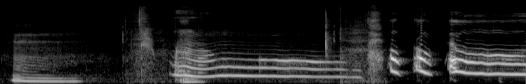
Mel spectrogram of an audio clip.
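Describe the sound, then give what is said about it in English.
A person mimics a dog, drawing out long whiny whimpers and then letting out a few short, sharp barks, with no other talking. “Don't know what the dog noises are about.”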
